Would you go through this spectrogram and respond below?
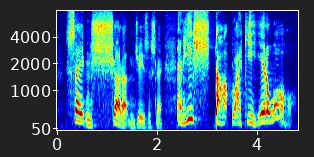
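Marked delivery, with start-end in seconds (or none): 0.2-2.1 very low mutter under the breath. Retelling quietly telling off a boss who was ranting: imitating own muttering under breath. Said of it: "walked over under my breath and I said".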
